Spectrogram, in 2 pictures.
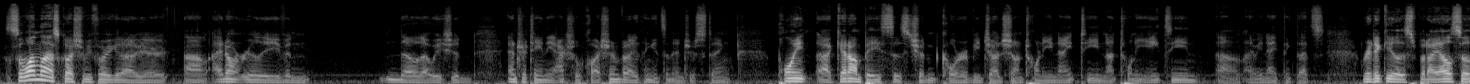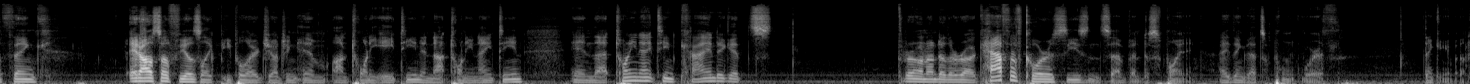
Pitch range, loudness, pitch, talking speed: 95-125 Hz, -25 LUFS, 105 Hz, 185 wpm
